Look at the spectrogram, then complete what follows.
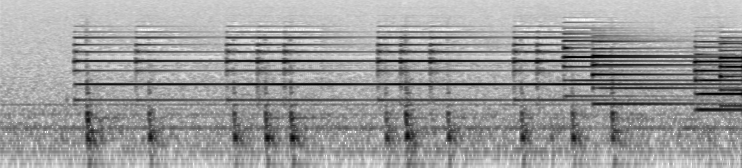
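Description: Bell-like chime tones begin about a second in, struck one after another every half second to second and a half. Each rings on and slowly fades, and the later strikes overlap into fuller chords. It is slow, bell-imitating music.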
